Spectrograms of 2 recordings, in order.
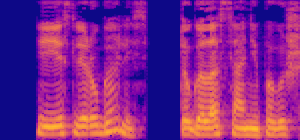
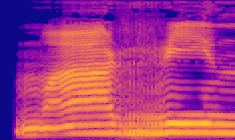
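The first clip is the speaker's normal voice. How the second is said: drawn-out, louder annoyed call of a name; displeased call; 5 dB louder, much slower than usual. Acted. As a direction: summon her sharply from another room. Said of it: "раздалось из кухни недовольное". (недовольный окрик из кухни)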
